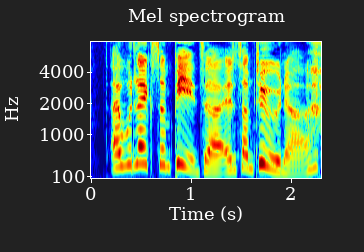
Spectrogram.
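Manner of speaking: put-on, fake Italian accent. Joking about voicing a pet cat as italian, in an italian accent. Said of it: "like Vader being Italian".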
